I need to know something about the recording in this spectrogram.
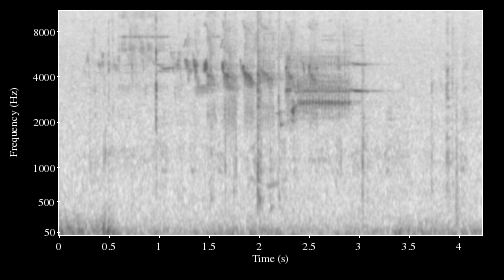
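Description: Small birds chirping, a quick run of high chirps and a held high note from about one to three seconds in, after a brief low rumble of handling or water at the start.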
